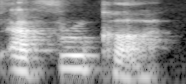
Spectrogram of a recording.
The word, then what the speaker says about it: AFRUCA: the, I don't know, is that pronounced as Africa, or should it be AFRUCA? Yeah? It's Africa. Africa, okay.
